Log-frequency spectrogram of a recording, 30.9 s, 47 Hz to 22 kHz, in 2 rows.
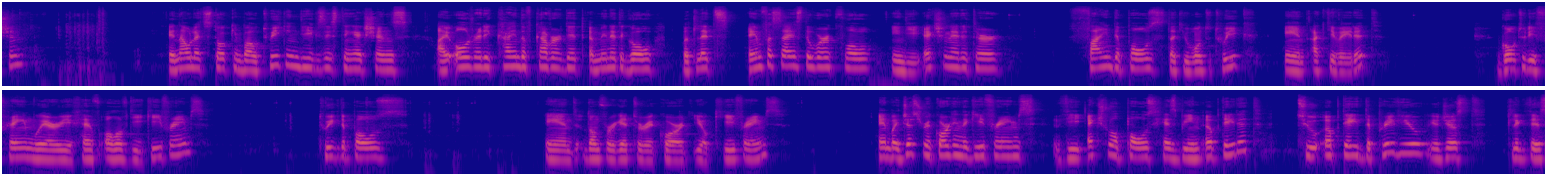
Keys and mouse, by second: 0.0 click, 10.1 click, 14.1 click, 18.2-19.9 typing, 18.6 click, 19.8 click, 22.2 i.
